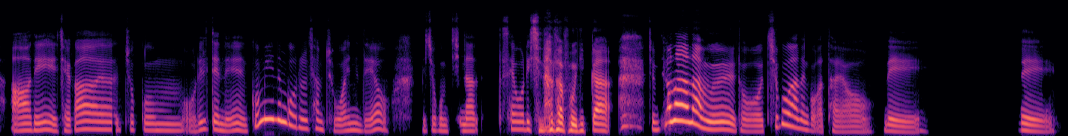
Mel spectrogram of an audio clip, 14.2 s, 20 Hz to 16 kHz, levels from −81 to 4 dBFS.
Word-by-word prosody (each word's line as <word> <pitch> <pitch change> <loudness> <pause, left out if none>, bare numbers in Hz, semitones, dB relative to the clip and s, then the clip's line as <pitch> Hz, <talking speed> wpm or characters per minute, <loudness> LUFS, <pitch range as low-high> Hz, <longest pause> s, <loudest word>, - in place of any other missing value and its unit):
아 180 +1 0
네. 185 -2 -2
제가 205 +5 -1 0.2
쪼끔 180 -2 -7
어릴 205 +3 -7
때는 180 -4 -3
꾸미는 455 +4 +5
거를 265 - -3
참 220 -2 -8
좋아했는데요. 175 +3 -6 0.4
이제 160 - -14
쪼금 170 -2 -7
지나 165 0 -4 0.3
세월이 205 -1 -3
지나다 200 +1 +4
보니까 175 +1 +3 0.5
좀 200 -2 -5
편안함을 275 - +7
더 150 -2 -5
추구하는 270 - -1
것 - - -8
같아요. 70 0 -9
네. 150 -1 -5 1.2
네. 160 -6 -3
185 Hz, 225 characters per minute, -23 LUFS, 165-210 Hz, 1.2 s, 편안함을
